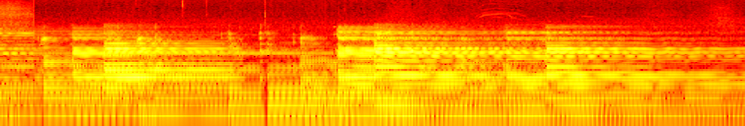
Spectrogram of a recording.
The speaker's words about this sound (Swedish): Jag har ett korus. Jag jobbar lite grann på att få till korusljuden i hållningarna. Har, har du någon bra koruspatch?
